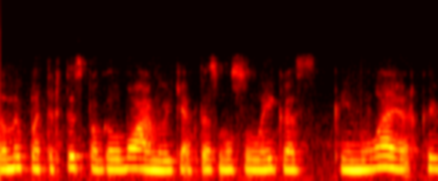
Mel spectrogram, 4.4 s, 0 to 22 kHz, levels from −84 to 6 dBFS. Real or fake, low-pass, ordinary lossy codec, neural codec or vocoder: fake; 7.2 kHz; Opus, 16 kbps; codec, 16 kHz, 4 kbps, X-Codec, WavLM features, trained on Multilingual LibriSpeech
